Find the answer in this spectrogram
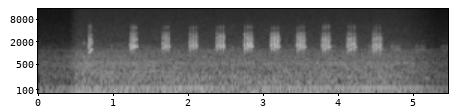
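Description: White-quilled Bustard giving a harsh, raucous series of about ten grating notes, roughly three per second, over a steady low hum.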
